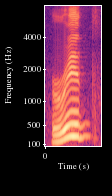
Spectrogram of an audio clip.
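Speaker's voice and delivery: "Read" opened with a retroflex English r; caipira R. Shown as a demonstration. Teacher modelling the R, caipira r in "Read". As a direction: start "Read" on a caipira-style r. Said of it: "o som do R do caipira".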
